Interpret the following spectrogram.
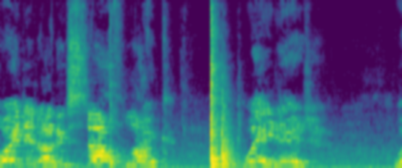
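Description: A young child's high-pitched voice in short vocal phrases with no clear words, interrupted about two seconds in by one sharp smack, the loudest sound.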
